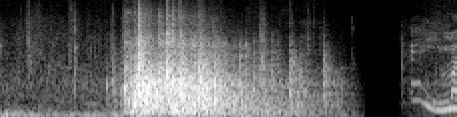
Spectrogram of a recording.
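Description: A metal gate rattles and bangs as a hand pushes it.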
